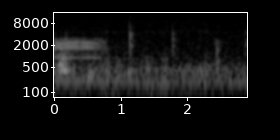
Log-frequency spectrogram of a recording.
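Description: A Minecraft sheep bleats with a short harmonic cry at the start, followed by several faint, sharp ticking clicks spaced out over the next few seconds in a quiet scene.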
